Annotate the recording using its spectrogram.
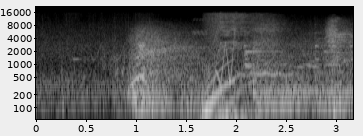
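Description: A sharp magical burst crackles and whooshes.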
